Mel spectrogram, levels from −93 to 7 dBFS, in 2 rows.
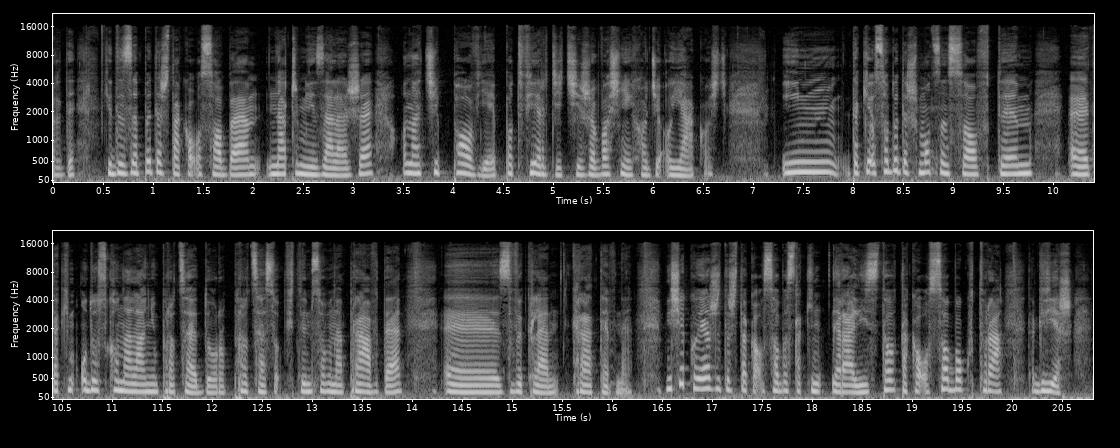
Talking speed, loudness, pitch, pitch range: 150 wpm, -20 LUFS, 190 Hz, 175-215 Hz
